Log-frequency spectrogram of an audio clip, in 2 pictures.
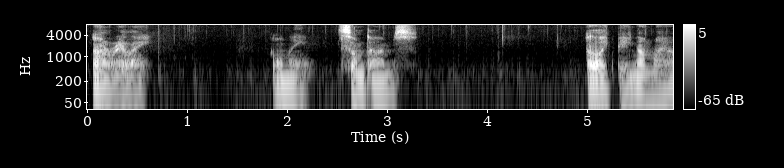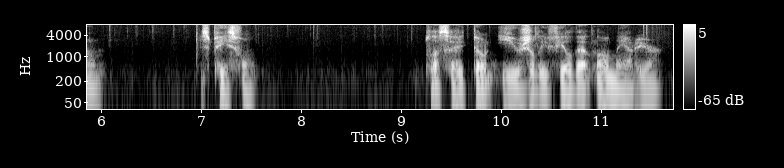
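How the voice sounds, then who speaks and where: A man playing a solitary, kindly cabin dweller and former medic in an intimate audio roleplay, speaking haltingly with dry teasing and reassurance. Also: on the low side, steady tone, breathy edge, no room sound. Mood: wry, relaxed. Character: gruff-kind solitary cabin-dwelling former EMT, awkward, teasing, protective.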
